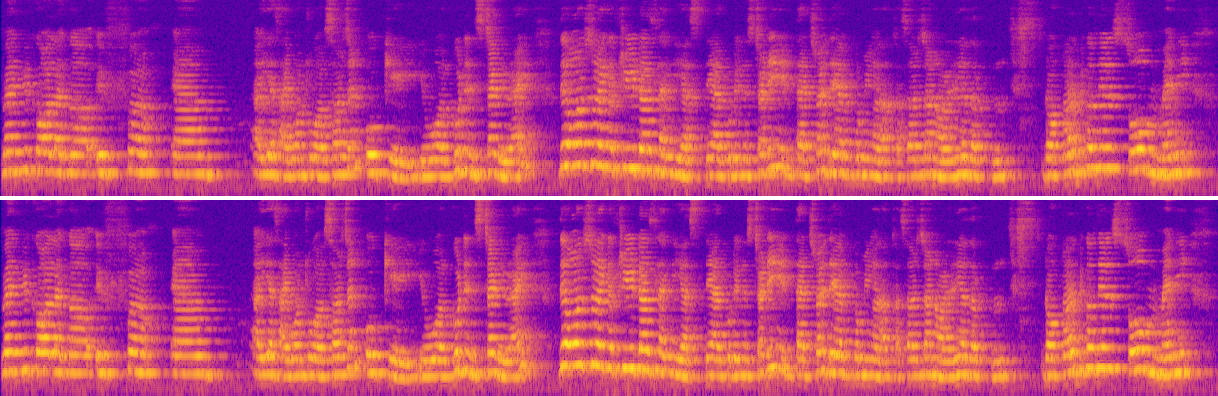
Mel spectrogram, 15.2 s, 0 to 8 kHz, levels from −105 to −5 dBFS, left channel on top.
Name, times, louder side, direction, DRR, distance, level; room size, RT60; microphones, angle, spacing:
voice 1, 0.0-2.7 3.1-6.6 7.0-14.8, right 2 dB, 50° right, -2 dB, 0.5 m, -21 dB
2.5 x 2.0 x 2.7 m, 0.71 s
head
